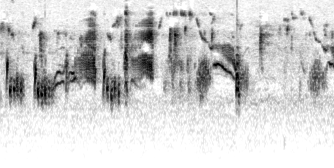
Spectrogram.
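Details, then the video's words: Starling song at close range outdoors: a dense, chattering stream of squeaks, whistled slurs and brief buzzy notes with hardly any silence. "The song of the starling"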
